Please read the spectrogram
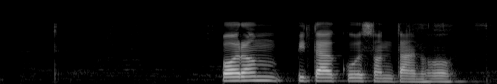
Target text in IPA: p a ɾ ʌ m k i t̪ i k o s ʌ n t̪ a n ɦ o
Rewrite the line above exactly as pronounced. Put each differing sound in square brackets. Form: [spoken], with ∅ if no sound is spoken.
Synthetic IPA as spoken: p [ʌ] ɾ ʌ m [p] i t̪ [a] k o s ʌ n t̪ a n ɦ o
